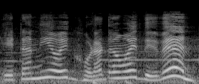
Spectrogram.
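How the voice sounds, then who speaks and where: A woman's voice: sits high, animated, fast, a bit bright, faint music behind. A woman voicing a simple-hearted, earnest village boy in a fairy-tale cartoon, often hesitating and repeating words. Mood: polite, hesitant. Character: naive, simple-hearted village boy devoted to his mother.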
